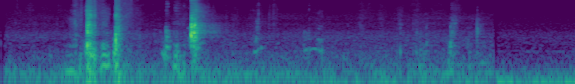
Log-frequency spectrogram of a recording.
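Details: Urban European red fox family in the UK, fighting and disagreeing: a few harsh, broadband rasping bursts in the first second and a half, then quieter scattered chatter over a low background hum.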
